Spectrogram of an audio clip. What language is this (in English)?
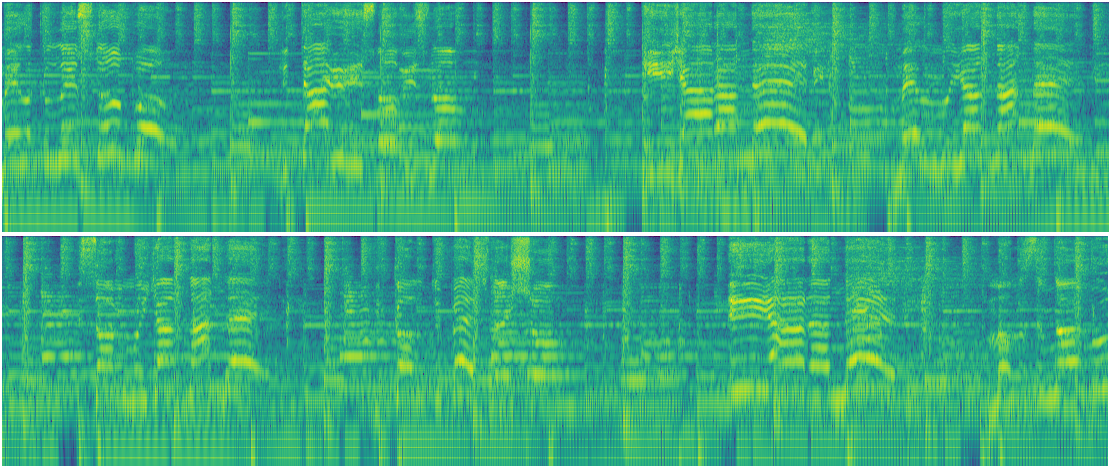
Ukrainian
